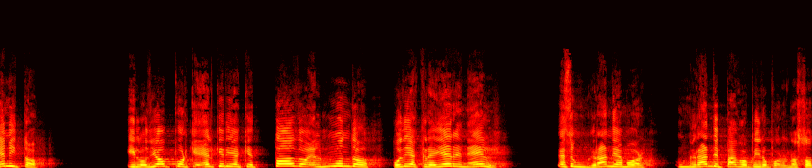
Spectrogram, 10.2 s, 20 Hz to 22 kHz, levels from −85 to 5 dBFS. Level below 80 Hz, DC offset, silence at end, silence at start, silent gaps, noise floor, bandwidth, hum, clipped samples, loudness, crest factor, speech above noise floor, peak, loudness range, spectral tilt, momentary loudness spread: -82 dBFS; under 0.1%; 0 s; 0 s; none; under -90 dBFS; 14.5 kHz; none; under 0.1%; -24 LUFS; 16 dB; over 67 dB; -8 dBFS; 3 LU; -4 dB/octave; 7 LU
